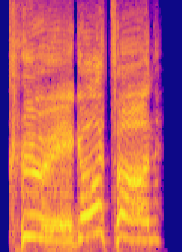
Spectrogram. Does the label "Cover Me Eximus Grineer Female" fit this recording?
Yes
